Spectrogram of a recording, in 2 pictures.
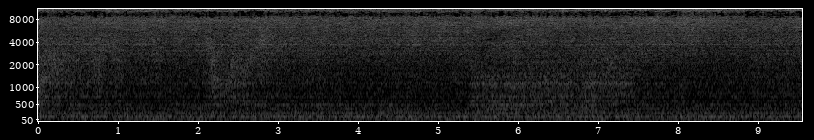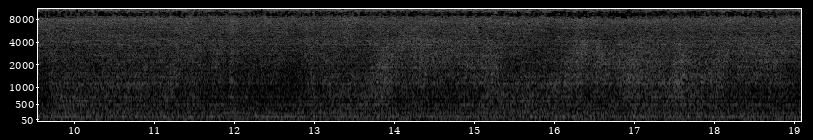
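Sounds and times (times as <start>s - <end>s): welding torch flame hissing: 0.0s - 19.0s.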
